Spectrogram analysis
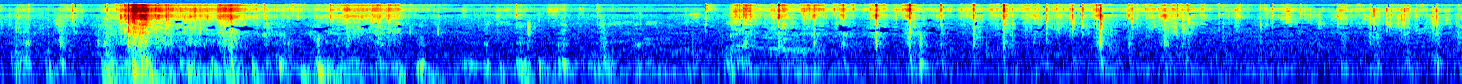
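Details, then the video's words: Guinea pigs eating fresh herbs, giving a loud rustling tear at the start, then quick crunchy chewing clicks and leafy crinkling that fade into quieter nibbling. "Guinea pigs munching fresh herbs"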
